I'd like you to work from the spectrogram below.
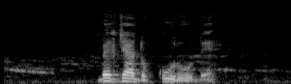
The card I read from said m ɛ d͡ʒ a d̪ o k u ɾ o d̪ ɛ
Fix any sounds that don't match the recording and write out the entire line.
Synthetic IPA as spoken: b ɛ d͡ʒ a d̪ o k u ɾ u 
